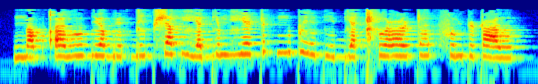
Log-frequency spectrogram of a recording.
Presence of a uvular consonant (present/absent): present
